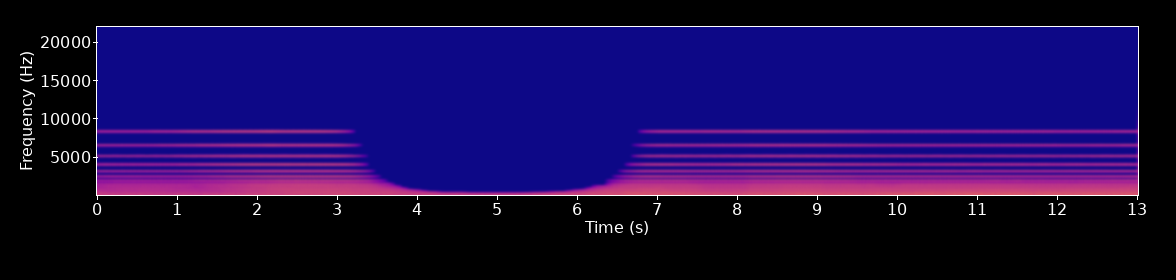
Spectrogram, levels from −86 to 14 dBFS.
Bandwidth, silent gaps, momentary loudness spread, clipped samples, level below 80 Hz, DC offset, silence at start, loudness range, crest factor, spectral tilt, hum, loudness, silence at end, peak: 8.8 kHz; none; 14 LU; under 0.1%; -38 dBFS; under 0.1%; 0 s; 7 LU; 14 dB; -3.5 dB/octave; none; -29 LUFS; 0 s; -16 dBFS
